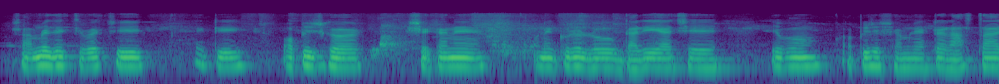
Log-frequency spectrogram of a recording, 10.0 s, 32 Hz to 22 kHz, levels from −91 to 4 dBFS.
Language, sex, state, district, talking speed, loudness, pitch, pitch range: Bengali, male, West Bengal, Purulia, 110 wpm, -34 LUFS, 125 Hz, 120-130 Hz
